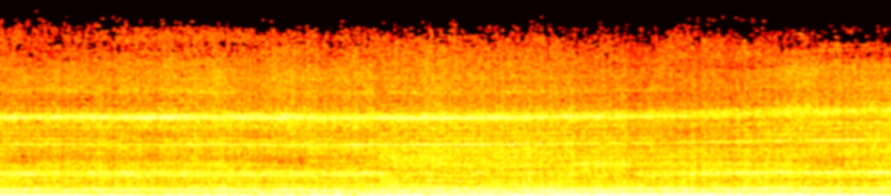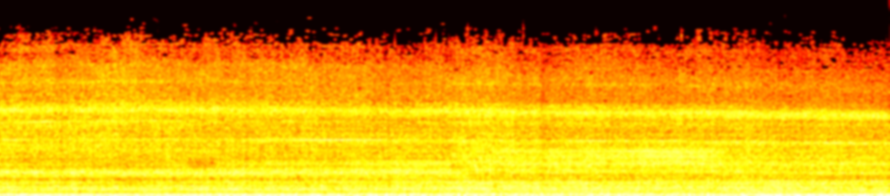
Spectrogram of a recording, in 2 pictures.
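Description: Jet airliner engine noise: a steady, unbroken drone with a low hum and a thin high whine.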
